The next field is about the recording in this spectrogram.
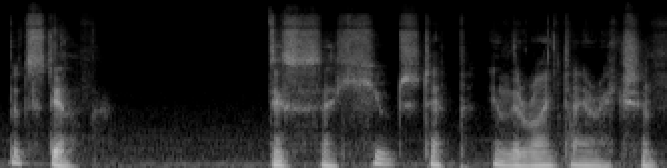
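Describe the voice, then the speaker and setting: A man acting as a devoted, hopeful survivor in an intimate audio roleplay, talking tenderly and coaxingly to a spouse, with a husky, gravelly voice. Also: low-pitched, animated, a little slow, darkish tone, full character voice. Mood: thoughtful, caring.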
